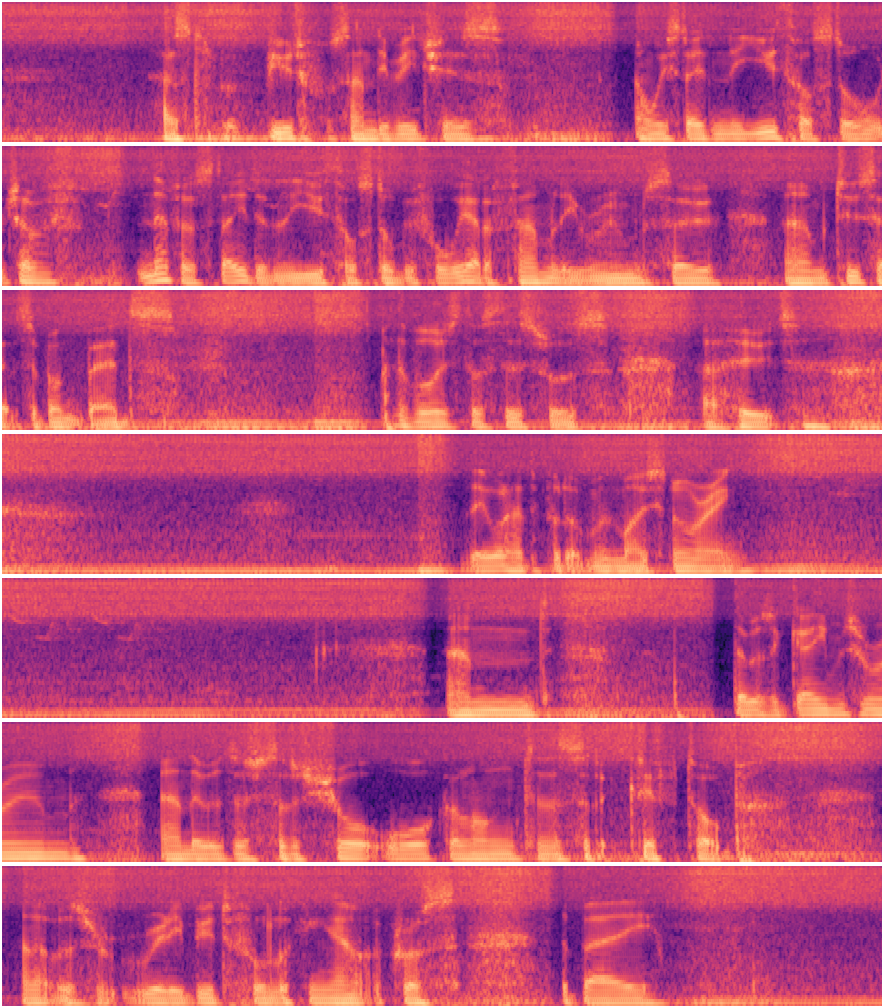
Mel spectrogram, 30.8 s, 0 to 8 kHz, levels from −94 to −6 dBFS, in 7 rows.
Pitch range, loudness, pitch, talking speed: 90-95 Hz, -20 LUFS, 95 Hz, 155 wpm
